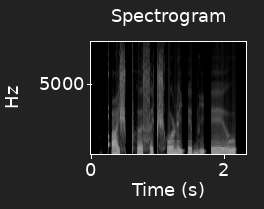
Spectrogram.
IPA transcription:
qʼ e ʃ pʰ ə s ə t͡ʃʰ o ɳ i ʔ e b i ʔ e u̯

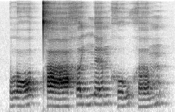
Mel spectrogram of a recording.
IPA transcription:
l ɔː˨˥ t̚ t̪ʰ aː˨ h ɐ˧ j ŋ ɛː˧ m h o˨˥ w h ɐ˨˥ m

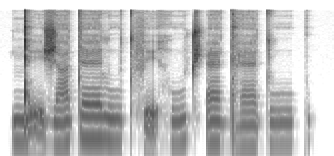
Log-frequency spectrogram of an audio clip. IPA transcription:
ŋ͡ǃ ḛ˨ ʒ a˨˦ t ɛː˦ l uː˧ t f ḛ˧ h u˨˦ t͡ʃʼ æ˧ ɡ͡ǃ æː˨ t uː˧ k

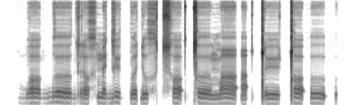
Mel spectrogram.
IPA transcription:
b ɔː ɡ͡b ʊː ɡ r ɔ x m ɛ ɡ ʉ k͡p ʊ ɗ u x t͡sʰ ɔ ʔ ǀ ʊː m ɑ ʔ ɑ ʔ ǃ ʉː ǃ ɔ ʔ u ʔ

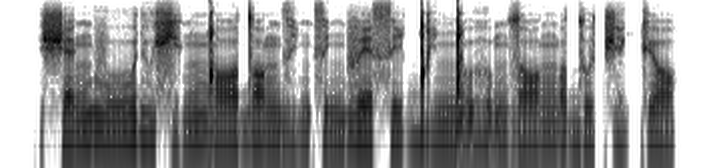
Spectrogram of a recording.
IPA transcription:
ʃ ɛ˩˥ ŋ v uː˩˥ ɾʲ ṳ˧˩ xʲ e̤˩˥ ŋ ŋ͡ǃ ɔː˩˥ d ɔː˧˩ ŋ z i̤˧˩ ŋ s i˩˥ ŋ v e˧˩ s i˩˥ ɡ͡ǃ i˧˩ ŋ͡ǃ ṵ˩˥ ɦ ṵ˧˩ ŋ z ɔː˩˥ ŋ ɔ˩˥ d u˩˥ t͡ʃ e̤˧˩ kʲ ɔ˧˩

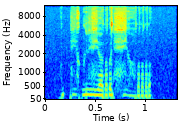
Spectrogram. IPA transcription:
pʲ ɔ̤ ɡ vʲ ɒ r fʲ ɔ̤ r

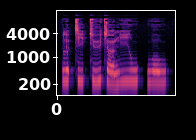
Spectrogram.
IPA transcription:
l ɵ˨˥ t̚ t͡s iː˨ t̚ t͡s yː˨˥ t͡s œː˨˩ ŋ iː˧ w | w o˨ w

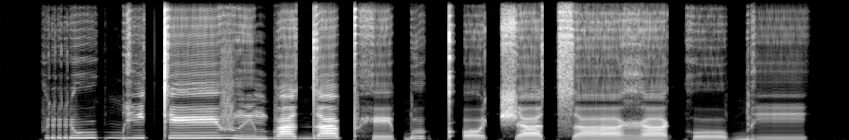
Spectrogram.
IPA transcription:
r uː˦ ɡ͡b i˦ t eː˦ v ĩ˦ b a˦ d a˦ pʰ e˨ ɓ ʊ˦ kʼ ɔ˨ t͡ʃ a˦ t͡s aː˨˦ ɣ a˦ k oː˨ b iː˦

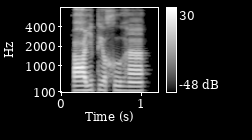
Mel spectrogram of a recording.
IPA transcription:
ʕ i pʲ ɔ x u ɦ ã

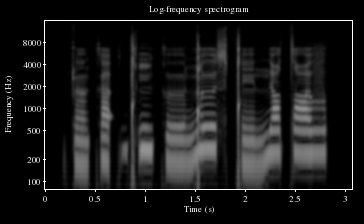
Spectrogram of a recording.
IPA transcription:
ʈ ɐ̃˩ k a˨ ʔ ǃʼ ĩ˦ k ɵː˨ ŋ͡ǃ ɵː˥ s ǃ ẽ˨ n̪ e˥ tˤ ɐ˥ v

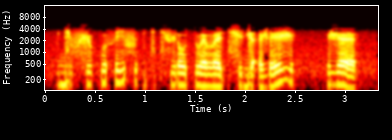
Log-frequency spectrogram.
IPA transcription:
dʲ u f xʲ o kʷ ə θ i f | tʲ ə tʲ f y ɾ o tʷ ɛ β ɛ tʲ xʲ ə ɡʲ a ʔ ɛ ʒ ɾ e ʒ | ʒ ɛ

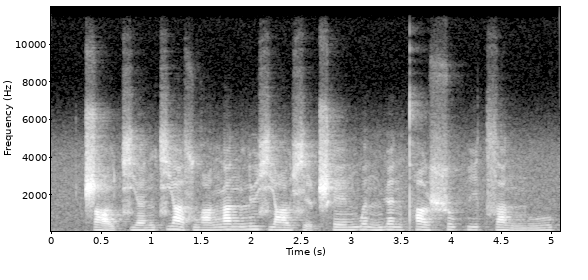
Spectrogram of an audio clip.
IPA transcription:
ʈ͡ʂ ɑ̰˨˩ ʊ̯ t͡ɕ j ɛ˧˥ n t͡ɕ j ä˥˩ s w ɑ˧˥ ŋ a˥ n l y˥ ɕ j ɑ˥˩ ʊ̯ ɕ ḭ˨˩ ʈ͡ʂʰ e˥ ɪ̯ n̪ w ə˥˧ n m ɥ ɛ˥˧ n t̪ʰ ɑ˥˩ ʊ̯ ʂ u˥ p i˥ t͡s a˥˩ n m u˧˥

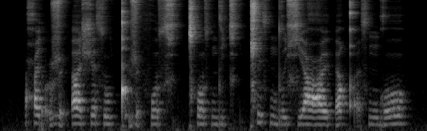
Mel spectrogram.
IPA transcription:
ħ i ɾ ɔ̰ ʐ ḛ ʔ a ʃ ɛ s u ǃ ḭ ʐ ḛ f o s ɕ ḛ ǀʰ o s n d e t͡ɕ ḭ ǁ i s n d ʊ ɕ e ʕ ɪ ʔ ɛ qʼ ḛ s ŋ ɡ o

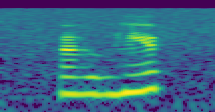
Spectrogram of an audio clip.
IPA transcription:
ɐ̃ ɦ ṳ lʲ ɐ̃

